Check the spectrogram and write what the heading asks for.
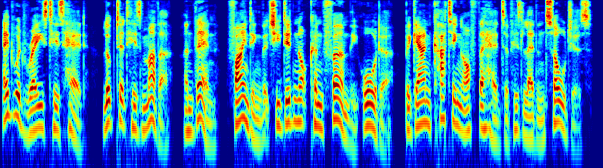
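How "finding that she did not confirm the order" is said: usual speaking voice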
